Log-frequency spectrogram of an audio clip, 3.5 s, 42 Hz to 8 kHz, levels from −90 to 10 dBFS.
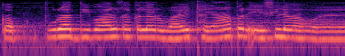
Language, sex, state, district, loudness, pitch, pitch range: Hindi, female, Jharkhand, Garhwa, -16 LUFS, 245 Hz, 230-255 Hz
